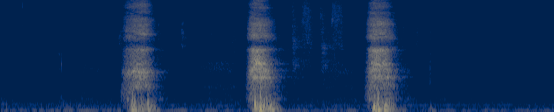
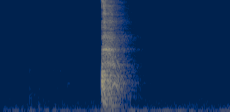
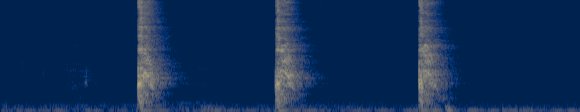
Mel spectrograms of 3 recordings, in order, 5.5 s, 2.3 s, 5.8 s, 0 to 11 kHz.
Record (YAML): exhalation_length: 5.5 s
exhalation_amplitude: 4715
exhalation_signal_mean_std_ratio: 0.31
cough_length: 2.3 s
cough_amplitude: 6130
cough_signal_mean_std_ratio: 0.23
three_cough_length: 5.8 s
three_cough_amplitude: 8212
three_cough_signal_mean_std_ratio: 0.27
survey_phase: beta (2021-08-13 to 2022-03-07)
age: 45-64
gender: Male
wearing_mask: 'No'
symptom_none: true
smoker_status: Never smoked
respiratory_condition_asthma: false
respiratory_condition_other: false
recruitment_source: REACT
submission_delay: 1 day
covid_test_result: Negative
covid_test_method: RT-qPCR
influenza_a_test_result: Negative
influenza_b_test_result: Negative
